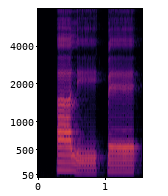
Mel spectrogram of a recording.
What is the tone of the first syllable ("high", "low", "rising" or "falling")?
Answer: high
